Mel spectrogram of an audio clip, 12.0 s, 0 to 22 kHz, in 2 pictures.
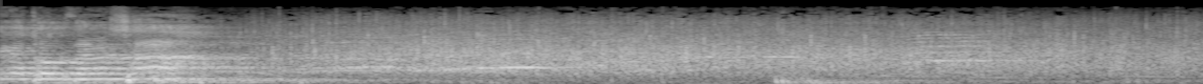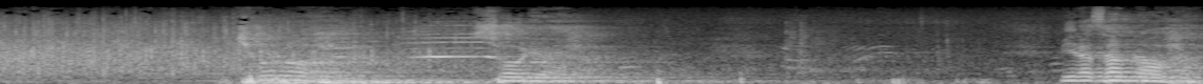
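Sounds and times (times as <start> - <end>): audience applauding: 1.1 - 8.4.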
